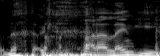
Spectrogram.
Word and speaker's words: Ottolenghi: It's a London-based chef, Yotam Ottolenghi. That's a really hard name to pronounce. – Let me see this. Yotam Olatengo. Ottolenghi. – Ottolenghi or something like that.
